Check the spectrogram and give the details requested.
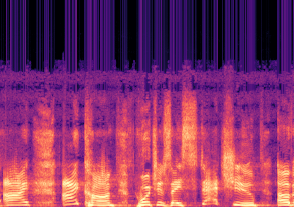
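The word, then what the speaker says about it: εἰκών: icon it's spelt in greek e-i-k-o-n the e-is pronounced i icon which is a statue of another person a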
